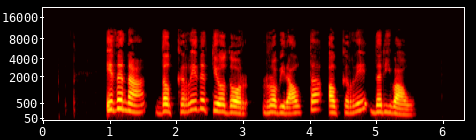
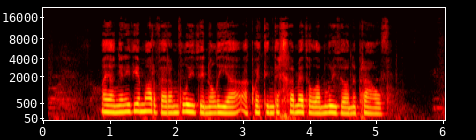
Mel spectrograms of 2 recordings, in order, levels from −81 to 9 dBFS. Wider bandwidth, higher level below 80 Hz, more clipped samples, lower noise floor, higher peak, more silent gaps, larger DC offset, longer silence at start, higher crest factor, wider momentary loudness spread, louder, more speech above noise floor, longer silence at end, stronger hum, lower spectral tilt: second, 11 kHz vs 15 kHz; second, -82 dBFS vs -54 dBFS; neither; first, -81 dBFS vs -62 dBFS; about the same, -6 dBFS vs -8 dBFS; neither; neither; about the same, 0.95 s vs 0.85 s; about the same, 18 dB vs 16 dB; first, 10 LU vs 6 LU; about the same, -23 LUFS vs -23 LUFS; first, 58 dB vs 39 dB; about the same, 0.8 s vs 0.85 s; neither; second, -4 dB/octave vs -7 dB/octave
